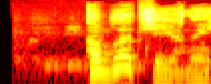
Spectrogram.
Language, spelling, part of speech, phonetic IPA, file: Russian, аблативный, adjective, [ɐbɫɐˈtʲivnɨj], Ru-аблативный.ogg
- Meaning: alternative form of абляти́вный (abljatívnyj)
